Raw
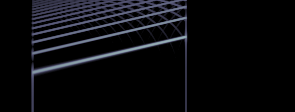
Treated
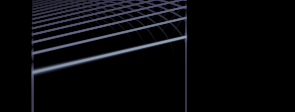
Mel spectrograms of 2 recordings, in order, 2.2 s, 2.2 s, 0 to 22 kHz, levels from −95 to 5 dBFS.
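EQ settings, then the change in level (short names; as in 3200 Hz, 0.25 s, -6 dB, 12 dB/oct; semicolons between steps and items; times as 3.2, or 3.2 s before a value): high shelf 6900 Hz -6.5 dB; 0.0 dB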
